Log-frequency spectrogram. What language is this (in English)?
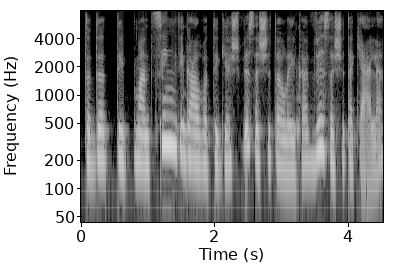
Lithuanian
